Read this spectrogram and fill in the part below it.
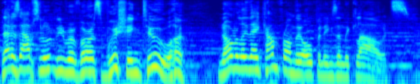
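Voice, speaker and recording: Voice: mid-range voice, lively intonation, moderate pace, faint music behind. A game streamer giving casual livestream commentary, full of wry, quippy asides.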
